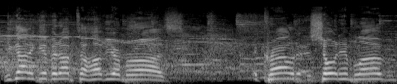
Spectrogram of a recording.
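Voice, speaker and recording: Guy calling a boxing match, super high pitched and loud, excited, crowd and music behind him. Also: moderate pace, low-quality recording. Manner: loud, excited, often shouting. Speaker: play-by-play boxing commentator. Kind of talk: live fight commentary. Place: live boxing event in Tijuana. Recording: live broadcast over crowd and music.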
